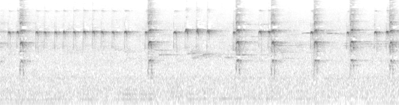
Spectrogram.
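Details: Red squirrel throwing an angry rant at an Eastern Cottontail resting under its favorite tree: rapid high pips repeated several times a second, broken by harsh broadband bursts.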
